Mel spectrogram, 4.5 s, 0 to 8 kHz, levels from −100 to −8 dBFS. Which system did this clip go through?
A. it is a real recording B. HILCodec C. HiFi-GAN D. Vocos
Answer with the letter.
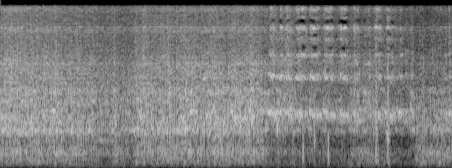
D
